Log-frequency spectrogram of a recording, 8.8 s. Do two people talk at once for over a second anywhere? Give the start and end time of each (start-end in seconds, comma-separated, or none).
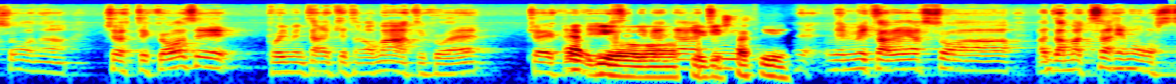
4.2-6.0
